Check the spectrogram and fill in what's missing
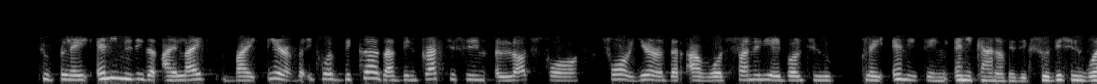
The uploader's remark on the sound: On the phone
